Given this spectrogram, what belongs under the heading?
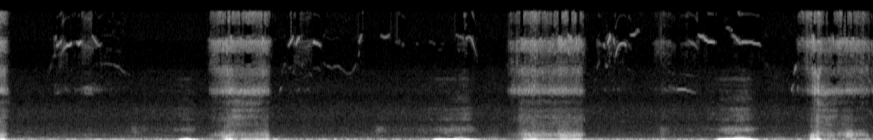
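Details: Shih Tzu puppy snoring while asleep: soft, low snorting snores on each breath, about three breaths in eight seconds, in a quiet room.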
